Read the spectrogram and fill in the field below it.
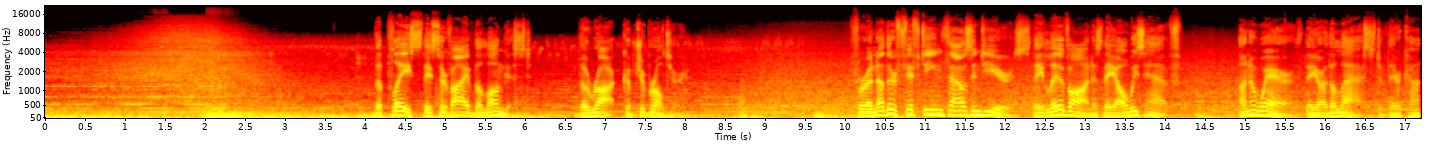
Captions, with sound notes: [suspenseful music] The place they survive the longest: the rock of Gibraltar. [birds chirping] For another 15,000 years, they live on as they always have, unaware they are the last of their kind.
